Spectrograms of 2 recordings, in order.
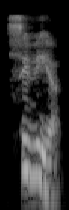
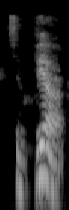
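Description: First: The stress is on the first syllable. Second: The stress is on the second syllable. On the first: The speaker calls it right. "It is on the first syllable. It's pronounced as severe" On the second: The speaker calls it wrong. "And not severe"

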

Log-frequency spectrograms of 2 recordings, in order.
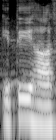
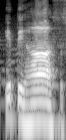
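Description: First: The second syllable has a long vowel. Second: The second syllable has a short vowel. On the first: The speaker calls it wrong. "यदि ता में बड़ी की मात्रा लिख देंगे तो इतिहास हो जाएगा, इतिहास गलत" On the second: The speaker calls it right. "इतिहास सही"

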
